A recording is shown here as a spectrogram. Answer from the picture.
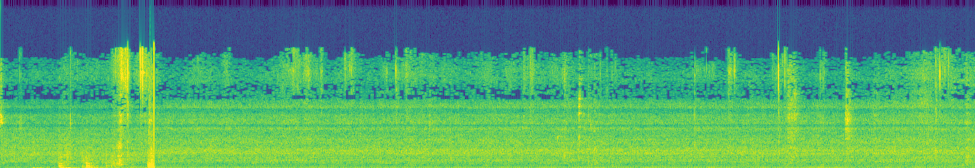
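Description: Handling knocks on a work surface: a few dull bumps, then one sharp knock about two seconds in. After that only a steady low hum remains.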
